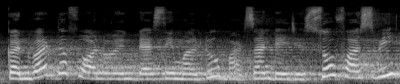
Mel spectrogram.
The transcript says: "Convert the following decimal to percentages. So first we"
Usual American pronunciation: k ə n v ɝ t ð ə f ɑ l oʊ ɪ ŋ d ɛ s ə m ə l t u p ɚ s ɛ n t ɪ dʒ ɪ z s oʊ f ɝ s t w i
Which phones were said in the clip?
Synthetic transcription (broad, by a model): k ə n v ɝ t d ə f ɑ l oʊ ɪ ŋ d ɛ s ə m ə l t u b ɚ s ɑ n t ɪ dʒ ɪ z s oʊ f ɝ s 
